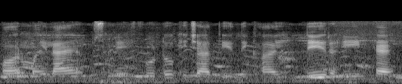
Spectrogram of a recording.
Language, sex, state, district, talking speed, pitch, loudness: Hindi, male, Chhattisgarh, Raipur, 135 wpm, 190 Hz, -19 LUFS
